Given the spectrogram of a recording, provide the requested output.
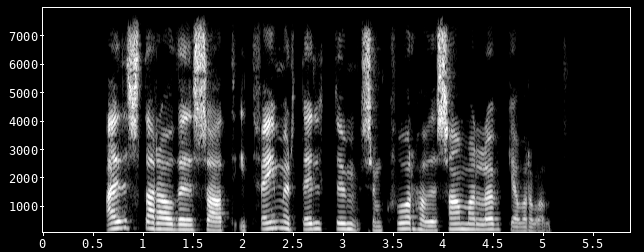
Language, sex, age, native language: Icelandic, female, 30-39, Icelandic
